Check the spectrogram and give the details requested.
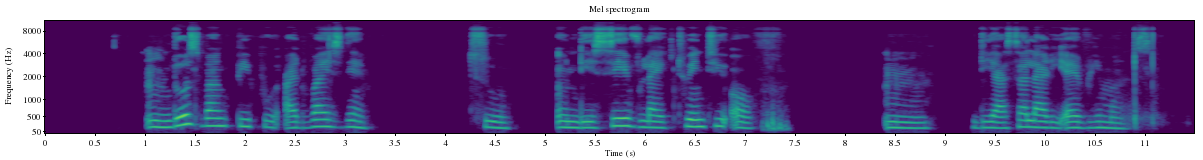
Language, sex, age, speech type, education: Nigerian Pidgin, female, 15-29, spontaneous, tertiary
